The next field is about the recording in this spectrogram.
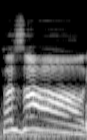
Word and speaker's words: Pezahl: Did I say it right? Is it Pezahl? – Pezahl, yep. Pezahl, okay. Yeah, I, am pretty, is that an Italian dish?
